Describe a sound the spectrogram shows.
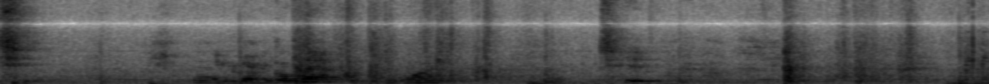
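Feet thump and land on a floor.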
